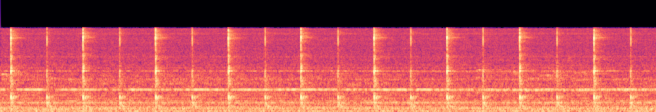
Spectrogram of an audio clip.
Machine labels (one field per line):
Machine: valve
